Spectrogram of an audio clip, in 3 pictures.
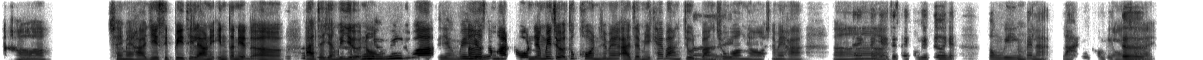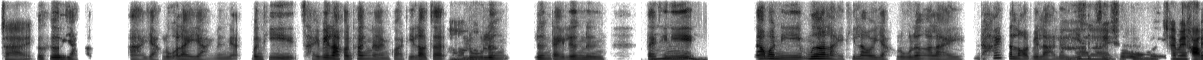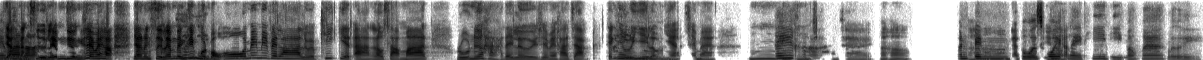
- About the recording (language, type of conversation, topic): Thai, podcast, คุณมักหาแรงบันดาลใจมาจากที่ไหนบ้าง?
- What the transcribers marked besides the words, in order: chuckle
